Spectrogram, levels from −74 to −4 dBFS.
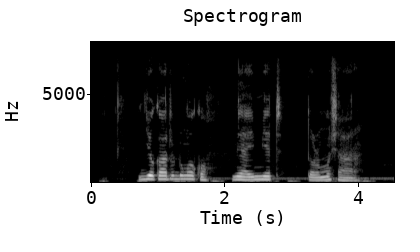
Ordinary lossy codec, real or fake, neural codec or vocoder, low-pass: none; real; none; 7.2 kHz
